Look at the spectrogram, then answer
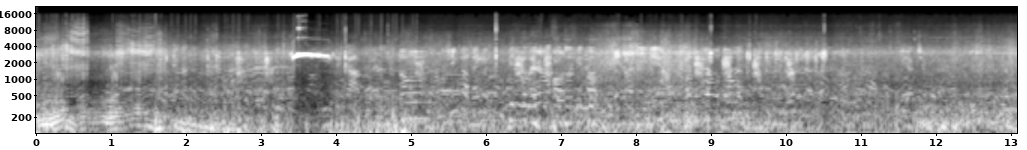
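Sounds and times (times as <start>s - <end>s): motorcycles riding off: 0.0s - 13.0s
voices: 0.9s - 13.0s.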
